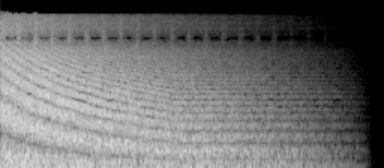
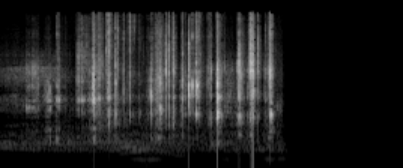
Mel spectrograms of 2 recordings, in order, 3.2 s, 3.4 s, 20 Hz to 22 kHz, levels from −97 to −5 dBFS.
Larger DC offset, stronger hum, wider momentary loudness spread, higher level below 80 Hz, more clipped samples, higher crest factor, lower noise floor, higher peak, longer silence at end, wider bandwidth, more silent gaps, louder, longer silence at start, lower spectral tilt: neither; neither; first, 22 LU vs 18 LU; first, -34 dBFS vs under -90 dBFS; neither; second, 16 dB vs 32 dB; about the same, -49 dBFS vs -49 dBFS; about the same, -2 dBFS vs -2 dBFS; second, 0.6 s vs 1.1 s; about the same, 17 kHz vs 17 kHz; neither; first, -15 LUFS vs -29 LUFS; second, 0 s vs 0.2 s; first, -2 dB/octave vs 7 dB/octave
